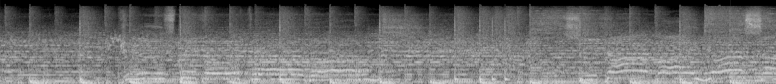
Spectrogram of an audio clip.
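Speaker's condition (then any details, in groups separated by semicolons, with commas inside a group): No condition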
